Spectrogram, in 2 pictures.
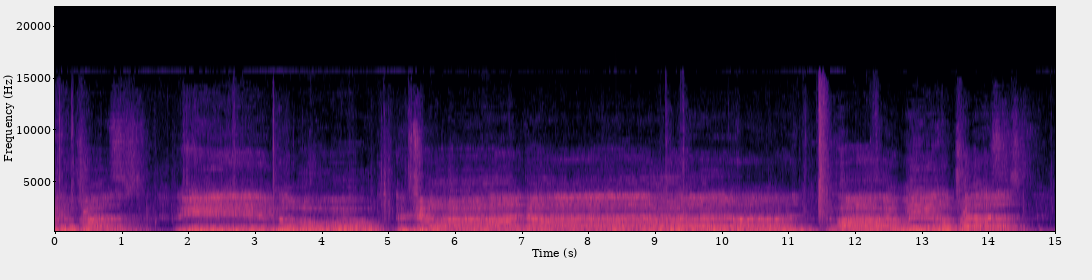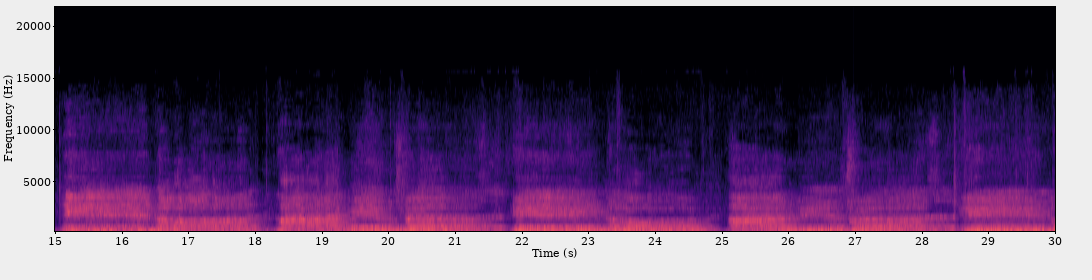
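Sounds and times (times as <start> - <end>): men singing a slow hymn: 0.0 - 30.0.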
